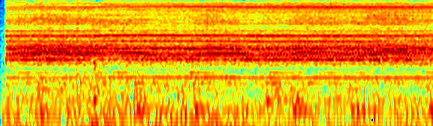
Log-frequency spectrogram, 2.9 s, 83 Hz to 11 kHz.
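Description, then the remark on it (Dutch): A 3D printing pen runs with a steady, high-pitched motor whir, close and fairly loud, buzzing continuously without a break. No one speaks. “Ja, dat was een 3D-pen die David laatst testte in een video.”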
